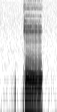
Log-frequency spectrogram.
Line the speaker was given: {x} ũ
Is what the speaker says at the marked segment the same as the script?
no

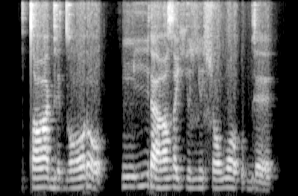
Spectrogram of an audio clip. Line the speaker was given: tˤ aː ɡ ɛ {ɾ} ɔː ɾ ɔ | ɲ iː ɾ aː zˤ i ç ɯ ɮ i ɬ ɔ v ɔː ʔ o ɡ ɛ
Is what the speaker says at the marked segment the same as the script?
no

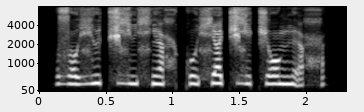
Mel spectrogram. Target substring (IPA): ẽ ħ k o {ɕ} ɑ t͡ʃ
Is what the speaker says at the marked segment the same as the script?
yes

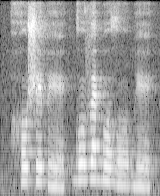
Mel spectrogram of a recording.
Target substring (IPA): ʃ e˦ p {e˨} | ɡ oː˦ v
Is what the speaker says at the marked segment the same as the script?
yes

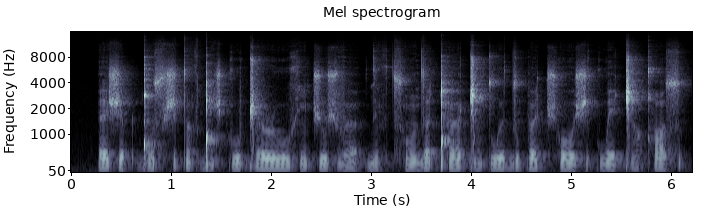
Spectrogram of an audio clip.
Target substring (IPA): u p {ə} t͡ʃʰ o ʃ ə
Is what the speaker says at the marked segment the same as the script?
no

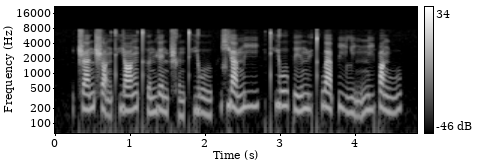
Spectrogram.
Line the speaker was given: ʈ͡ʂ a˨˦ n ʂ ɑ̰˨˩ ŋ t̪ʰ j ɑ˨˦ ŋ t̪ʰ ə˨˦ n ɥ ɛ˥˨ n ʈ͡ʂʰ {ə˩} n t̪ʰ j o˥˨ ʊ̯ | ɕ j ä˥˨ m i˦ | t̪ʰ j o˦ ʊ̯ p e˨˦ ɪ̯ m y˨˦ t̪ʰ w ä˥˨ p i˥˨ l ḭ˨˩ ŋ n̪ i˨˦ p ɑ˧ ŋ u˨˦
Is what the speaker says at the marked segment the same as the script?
yes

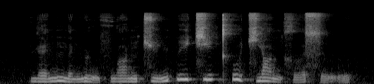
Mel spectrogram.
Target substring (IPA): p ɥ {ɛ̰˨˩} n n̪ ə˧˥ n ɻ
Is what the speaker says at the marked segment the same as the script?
no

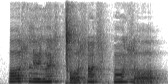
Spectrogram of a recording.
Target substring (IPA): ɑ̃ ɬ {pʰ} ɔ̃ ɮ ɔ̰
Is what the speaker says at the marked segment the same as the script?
yes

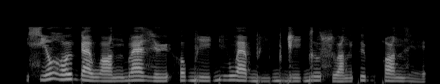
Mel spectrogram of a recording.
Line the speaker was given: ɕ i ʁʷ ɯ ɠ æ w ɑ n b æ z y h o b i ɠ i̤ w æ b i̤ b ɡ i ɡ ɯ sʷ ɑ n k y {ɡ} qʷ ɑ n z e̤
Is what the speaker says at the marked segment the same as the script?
no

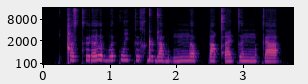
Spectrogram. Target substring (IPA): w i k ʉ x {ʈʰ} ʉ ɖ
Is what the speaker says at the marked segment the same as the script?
no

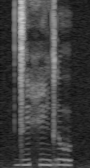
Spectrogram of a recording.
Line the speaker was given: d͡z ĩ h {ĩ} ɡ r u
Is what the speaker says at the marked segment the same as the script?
yes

